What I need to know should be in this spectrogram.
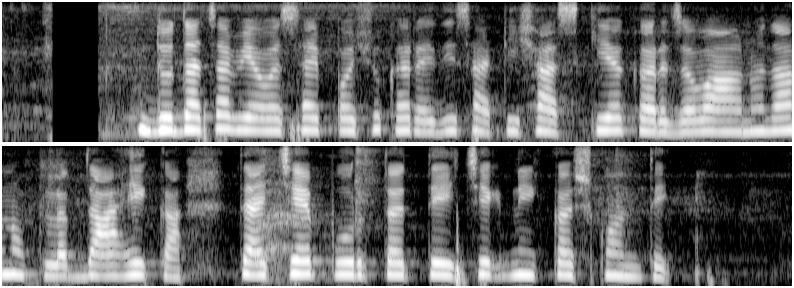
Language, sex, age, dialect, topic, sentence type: Marathi, female, 18-24, Northern Konkan, agriculture, question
